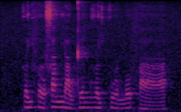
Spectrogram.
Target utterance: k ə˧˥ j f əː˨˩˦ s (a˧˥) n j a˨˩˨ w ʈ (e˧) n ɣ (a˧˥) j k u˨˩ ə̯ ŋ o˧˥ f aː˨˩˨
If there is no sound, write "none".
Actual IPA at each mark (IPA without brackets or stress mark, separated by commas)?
a˧, e˧, ə˧˥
